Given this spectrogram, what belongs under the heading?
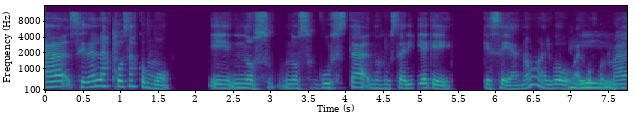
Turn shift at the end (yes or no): yes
